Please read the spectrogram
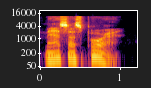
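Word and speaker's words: Massospora: So the fungus is called Mesosapora. For real. – I'm sure that's exactly how it's pronounced. – It is. M-A-S-S, Mass, O-S, O-S, Pora, Mesosapora.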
